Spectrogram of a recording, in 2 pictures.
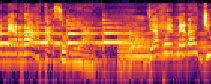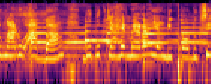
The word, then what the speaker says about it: Jeumaroe Abang: Bacanya gitu ya, Jumaru ya? Iya, ini Jumaru Abang.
